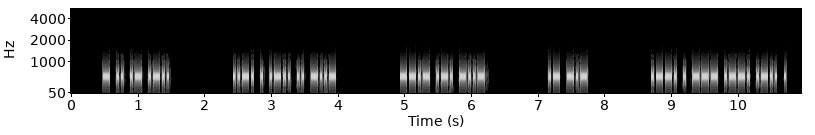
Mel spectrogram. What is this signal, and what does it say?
Morse code, heard as a keyed tone, about 34 wpm, 550 Hz. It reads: TIAL FELIX QRX AK PEOPLE
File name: Ultimate Word List / 35WPM Ultimate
